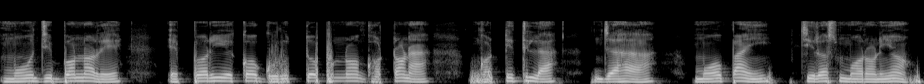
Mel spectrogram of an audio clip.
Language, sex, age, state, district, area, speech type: Odia, male, 18-30, Odisha, Nayagarh, rural, spontaneous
